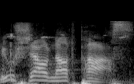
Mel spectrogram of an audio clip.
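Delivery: slow, high wizard voice. Contrasting with the other Magneto actor, doing Ian McKellen as Gandalf. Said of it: "Instead of Sir Ian McKellen down here like this".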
